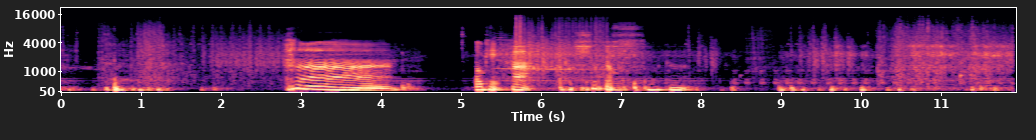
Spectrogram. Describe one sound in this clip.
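Shotgun blasts boom in quick bursts.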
